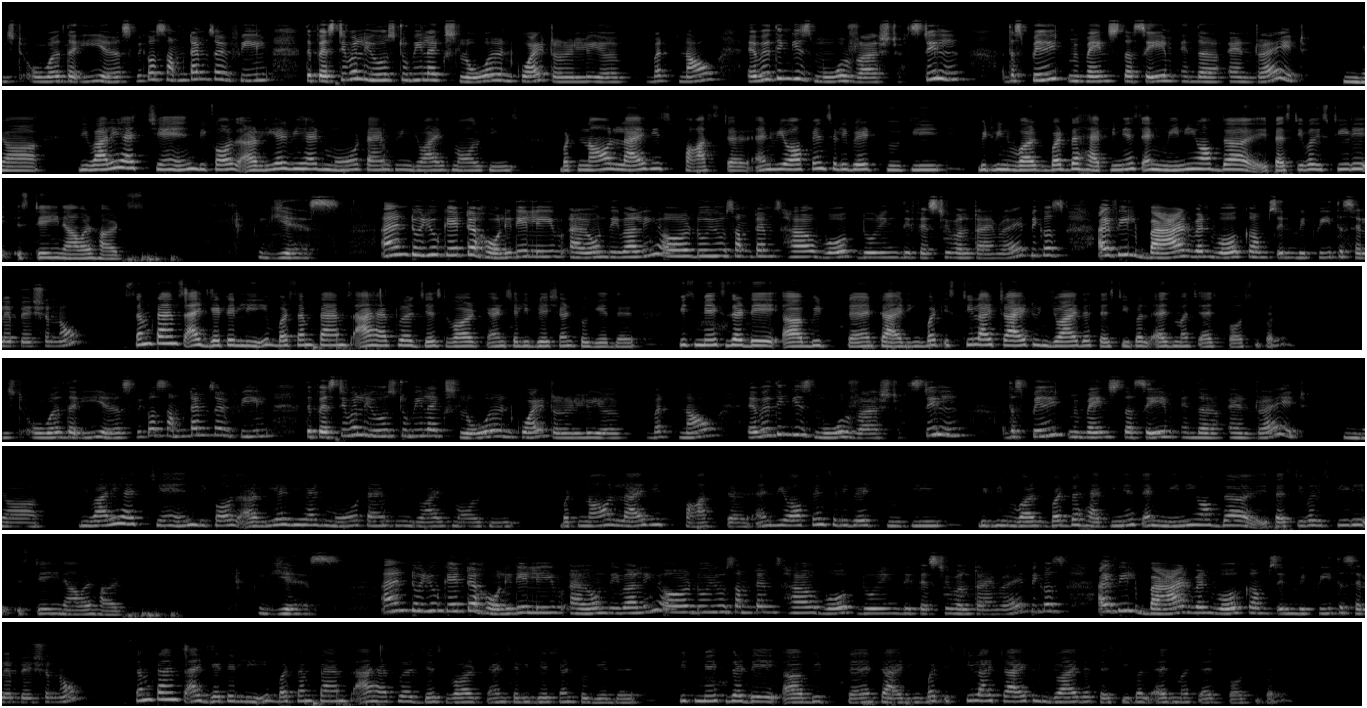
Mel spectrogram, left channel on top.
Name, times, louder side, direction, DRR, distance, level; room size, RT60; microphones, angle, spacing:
voice 1, 0.0-12.9 29.5-41.6, left 3 dB, 30° left, 0.8 m, -35 dB
voice 2, 13.4-14.0 14.4-18.8 19.2-28.7 42.2-47.2 47.7-53.8, left 6 dB, 55° left, 0.4 m, -35 dB
9.9 x 4.7 x 2.5 m
head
